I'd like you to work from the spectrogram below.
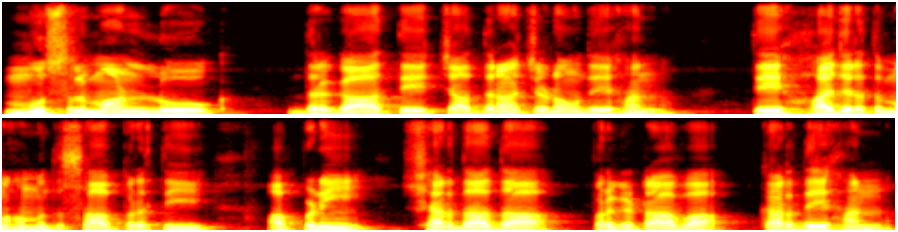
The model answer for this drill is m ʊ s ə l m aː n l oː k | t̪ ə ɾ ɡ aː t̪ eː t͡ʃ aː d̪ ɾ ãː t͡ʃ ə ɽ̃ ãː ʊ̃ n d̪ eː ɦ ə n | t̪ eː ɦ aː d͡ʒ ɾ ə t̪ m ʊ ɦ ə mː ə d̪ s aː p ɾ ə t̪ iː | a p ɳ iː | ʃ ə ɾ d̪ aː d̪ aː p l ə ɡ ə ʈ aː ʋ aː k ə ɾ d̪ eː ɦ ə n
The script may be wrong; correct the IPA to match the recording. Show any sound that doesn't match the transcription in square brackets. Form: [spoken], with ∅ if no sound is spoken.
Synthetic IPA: m ʊ s ə l m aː n l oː k | [d̪] ə ɾ ɡ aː t̪ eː t͡ʃ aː d̪ ɾ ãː t͡ʃ ə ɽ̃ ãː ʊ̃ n d̪ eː ɦ ə n | t̪ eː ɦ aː d͡ʒ ɾ ə t̪ m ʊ ɦ ə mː ə d̪ s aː p ɾ ə t̪ iː | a p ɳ iː | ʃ ə ɾ d̪ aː d̪ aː p [ɾ] ə ɡ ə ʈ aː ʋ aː k ə ɾ d̪ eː ɦ ə n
